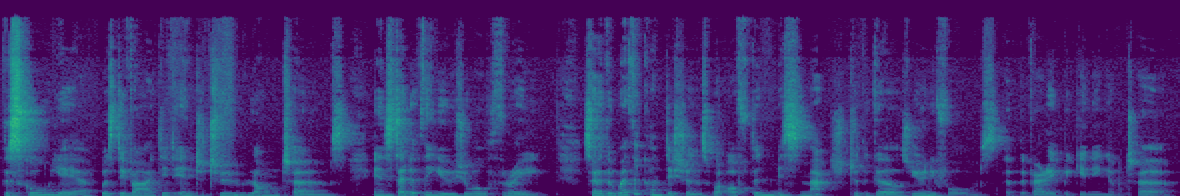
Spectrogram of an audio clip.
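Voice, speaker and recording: A woman reading a children's story aloud with measured, expressive emphasis, recorded in an echoey room. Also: mid-range voice, creaky. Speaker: story reader.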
